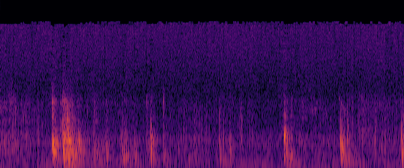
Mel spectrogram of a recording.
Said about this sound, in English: Now, here, I'll close the door.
